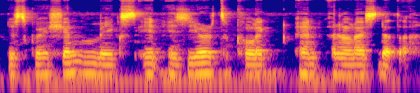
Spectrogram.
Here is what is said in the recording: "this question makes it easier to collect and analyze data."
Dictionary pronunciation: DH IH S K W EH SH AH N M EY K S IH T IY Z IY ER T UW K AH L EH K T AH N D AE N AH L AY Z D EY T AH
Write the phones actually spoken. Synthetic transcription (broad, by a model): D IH S K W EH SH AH N M EY K S IH T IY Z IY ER T UW K AH L EH K T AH N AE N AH L AY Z D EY T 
